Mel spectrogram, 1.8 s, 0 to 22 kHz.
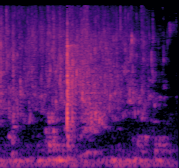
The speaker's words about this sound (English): And so I am now, I use a water stop, so the developing has stopped. Yeah, so question, with the water stop, how many times should I fill up this tank? I'd say 3.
